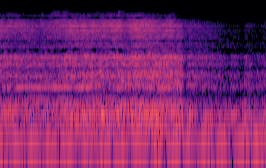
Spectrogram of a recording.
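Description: Faint, steady background noise with no distinct events, dropping lower about one and a half seconds in.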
